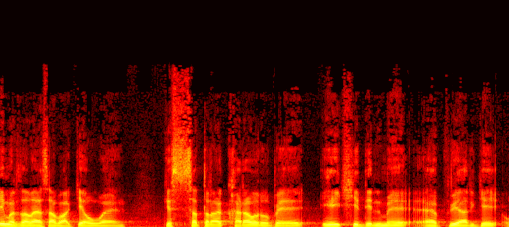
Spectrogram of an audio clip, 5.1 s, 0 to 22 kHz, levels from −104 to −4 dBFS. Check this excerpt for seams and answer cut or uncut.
uncut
